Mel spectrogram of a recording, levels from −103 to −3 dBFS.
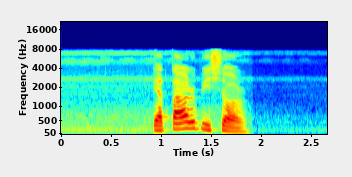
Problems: none marked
